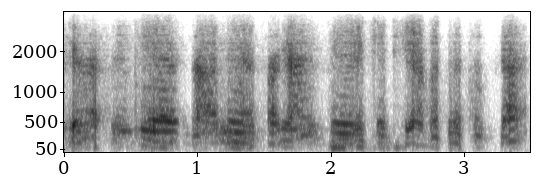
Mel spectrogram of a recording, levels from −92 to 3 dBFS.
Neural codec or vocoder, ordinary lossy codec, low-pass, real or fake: codec, 44.1 kHz, 0.9 kbps, DAC; Opus, 16 kbps; 3.6 kHz; fake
